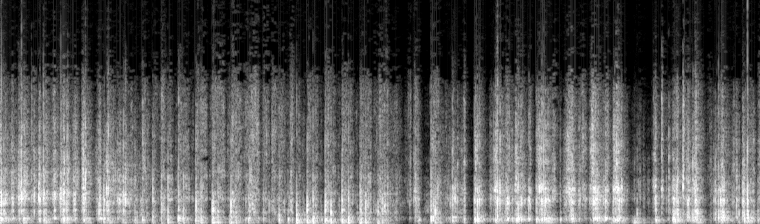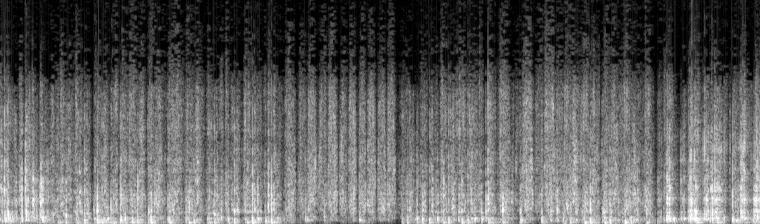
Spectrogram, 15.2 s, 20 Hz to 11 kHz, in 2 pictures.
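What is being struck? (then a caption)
Plastic lotion bottle. A white plastic CeraVe lotion bottle is held upside down while fingertips and short nails tap and rub its label and embossed side. Fast, dense clicks and scratchy rubbing follow one another almost continuously, with brief dips in the activity around 4 and 11 seconds.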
